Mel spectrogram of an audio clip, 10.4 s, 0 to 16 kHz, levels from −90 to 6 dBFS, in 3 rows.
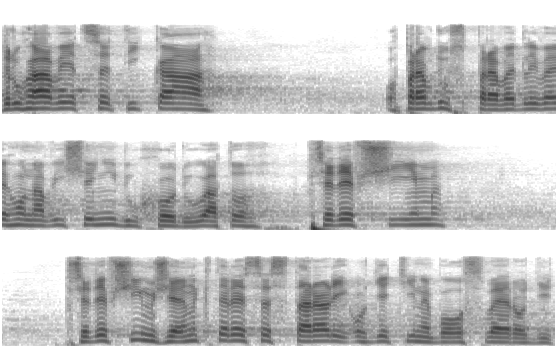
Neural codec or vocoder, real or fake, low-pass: none; real; 7.2 kHz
